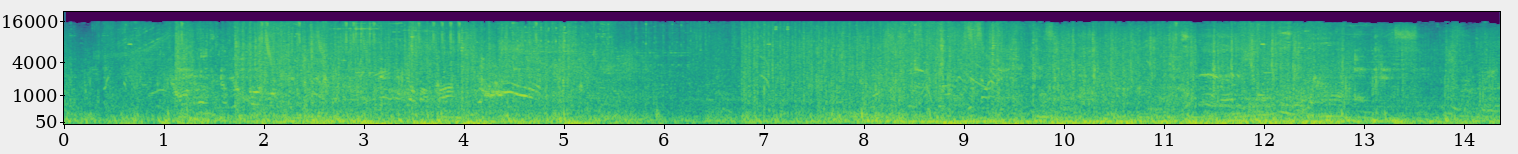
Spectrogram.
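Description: Game guns fire in rapid bursts.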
